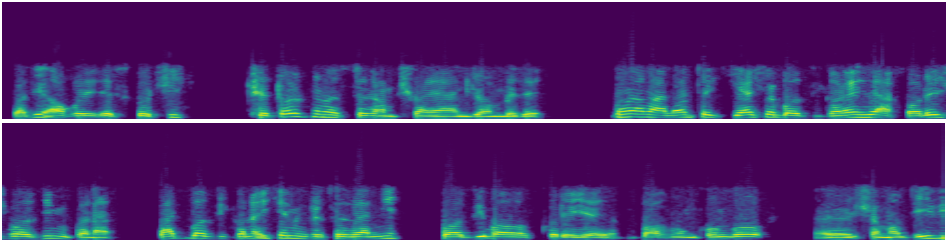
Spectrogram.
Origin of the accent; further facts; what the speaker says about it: Iran; چون وطنم رو دوست دارم، دوست دارم ایران برنده بشه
